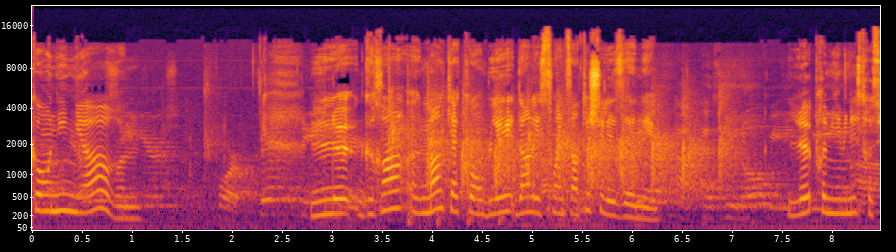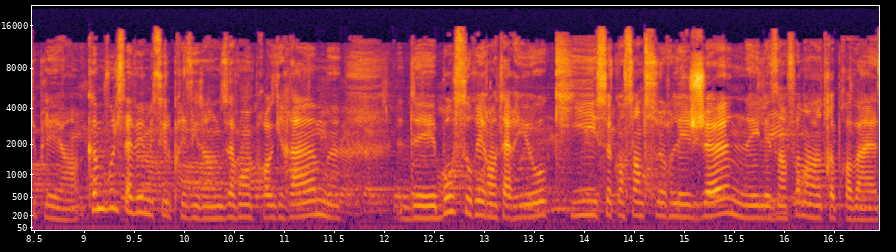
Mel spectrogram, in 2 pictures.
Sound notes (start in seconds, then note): 6.6 applause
